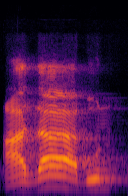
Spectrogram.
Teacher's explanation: এক আলিফ টানতে হবে মধ্যে তবাই আজা বা দুই পেশ বুন স্পষ্ট করে পড়বো গুন্না ছাড়া কারণ তানভীনের পরে হামজা আসছে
